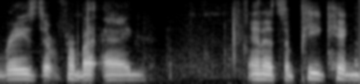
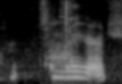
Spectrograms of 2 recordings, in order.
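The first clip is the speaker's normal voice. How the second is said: tired whisper; 3 semitones higher, 10 dB quieter than usual. Real, not acted. Sleepy complaint after yawning.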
